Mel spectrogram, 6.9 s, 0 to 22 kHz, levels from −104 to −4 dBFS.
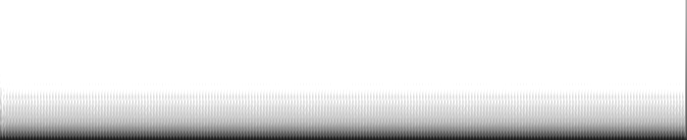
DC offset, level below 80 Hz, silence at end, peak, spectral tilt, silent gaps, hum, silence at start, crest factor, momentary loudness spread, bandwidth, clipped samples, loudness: under 0.1%; -20 dBFS; 0 s; -14 dBFS; -20.5 dB/octave; none; none; 0 s; 6 dB; 0 LU; 0.4 kHz; under 0.1%; -27 LUFS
